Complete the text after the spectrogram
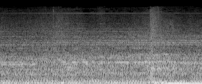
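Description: An angle grinder screeches against metal.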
